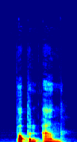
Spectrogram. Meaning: inflection of aanpappen: 1. plural present indicative 2. plural present subjunctive
- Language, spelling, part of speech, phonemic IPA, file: Dutch, pappen aan, verb, /ˈpɑpə(n) ˈan/, Nl-pappen aan.ogg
